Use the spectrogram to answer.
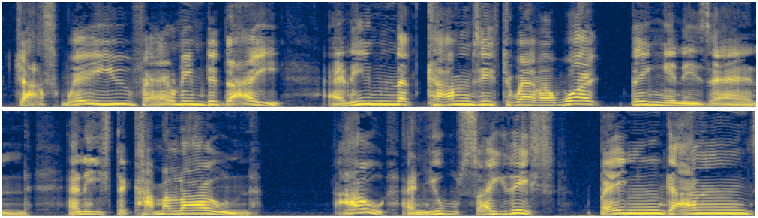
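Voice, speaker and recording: A wild old castaway, high and gravelly. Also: male voice, no echo, clean studio sound, full character voice. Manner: rustic sailor dialect, pleading, drawn-out, excitable. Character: wild half-mad old male castaway, eager and cunning.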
